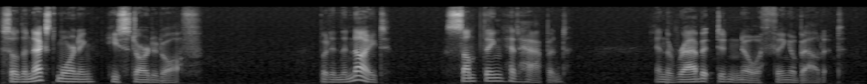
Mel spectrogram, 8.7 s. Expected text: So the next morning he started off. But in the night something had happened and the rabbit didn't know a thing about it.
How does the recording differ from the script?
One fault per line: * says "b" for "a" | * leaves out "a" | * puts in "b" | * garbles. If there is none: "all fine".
all fine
